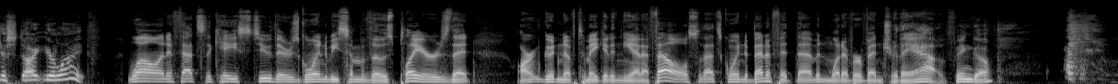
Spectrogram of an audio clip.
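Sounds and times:
speech: 0.0s - 10.9s
person sneezing: 10.0s - 11.1s.

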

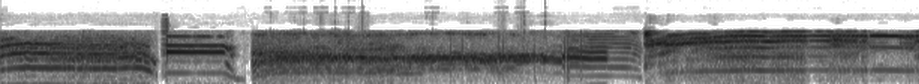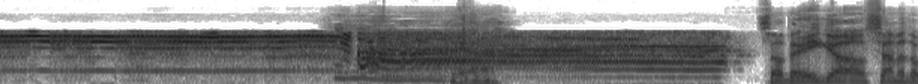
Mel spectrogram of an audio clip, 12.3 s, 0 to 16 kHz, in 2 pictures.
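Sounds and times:
people screaming over a phone line: 0.0s - 11.2s
speech: 11.2s - 12.2s.

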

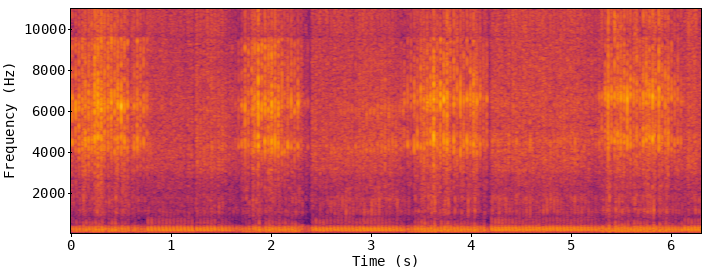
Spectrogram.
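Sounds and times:
domestic cat purring: 0.0s - 6.3s.

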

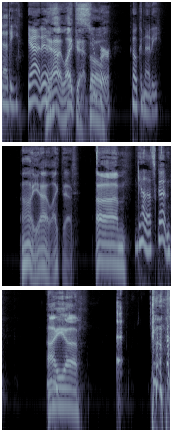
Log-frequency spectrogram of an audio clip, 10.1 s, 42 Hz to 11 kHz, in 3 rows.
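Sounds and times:
speech: 0.0s - 6.8s, 7.6s - 8.4s, 9.0s - 10.1s
person burping after drinking carbonated soda: 9.0s - 9.9s.

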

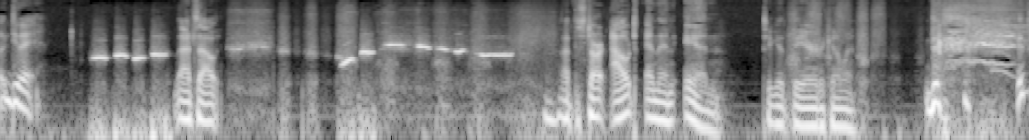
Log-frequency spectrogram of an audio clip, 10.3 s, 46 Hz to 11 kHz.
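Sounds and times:
speech: 0.0s - 0.5s, 1.8s - 3.2s, 5.5s - 10.2s
person whistling a short wandering tune on the out-breath: 0.9s - 5.2s
laughter: 9.3s - 10.2s.

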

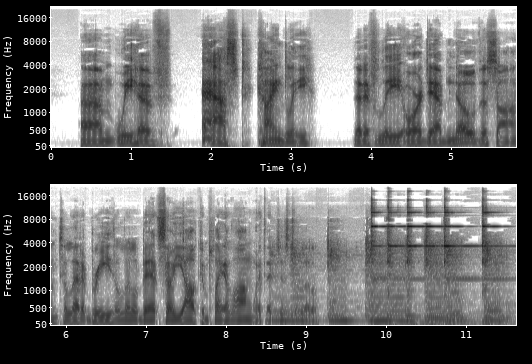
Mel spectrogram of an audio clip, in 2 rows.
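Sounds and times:
speech: 0.4s - 10.1s
sustained musical backing with steady harmonic tones: 8.5s - 11.6s
bright bell ringing in rhythmic strikes: 9.7s - 11.6s.

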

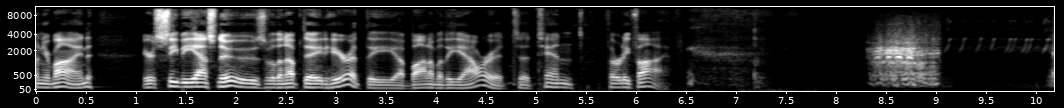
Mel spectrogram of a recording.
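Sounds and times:
speech: 0.0s - 6.7s
horse whinnying: 8.3s - 9.2s.

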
